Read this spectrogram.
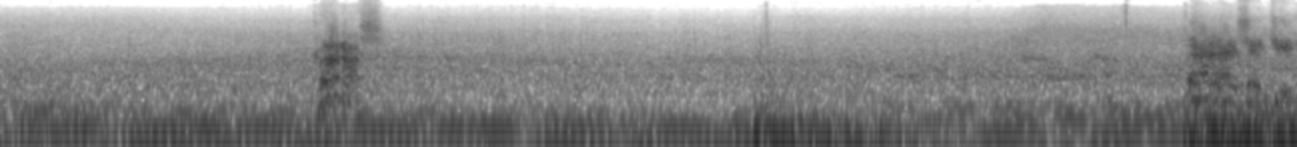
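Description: Tank engines rumble steadily.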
